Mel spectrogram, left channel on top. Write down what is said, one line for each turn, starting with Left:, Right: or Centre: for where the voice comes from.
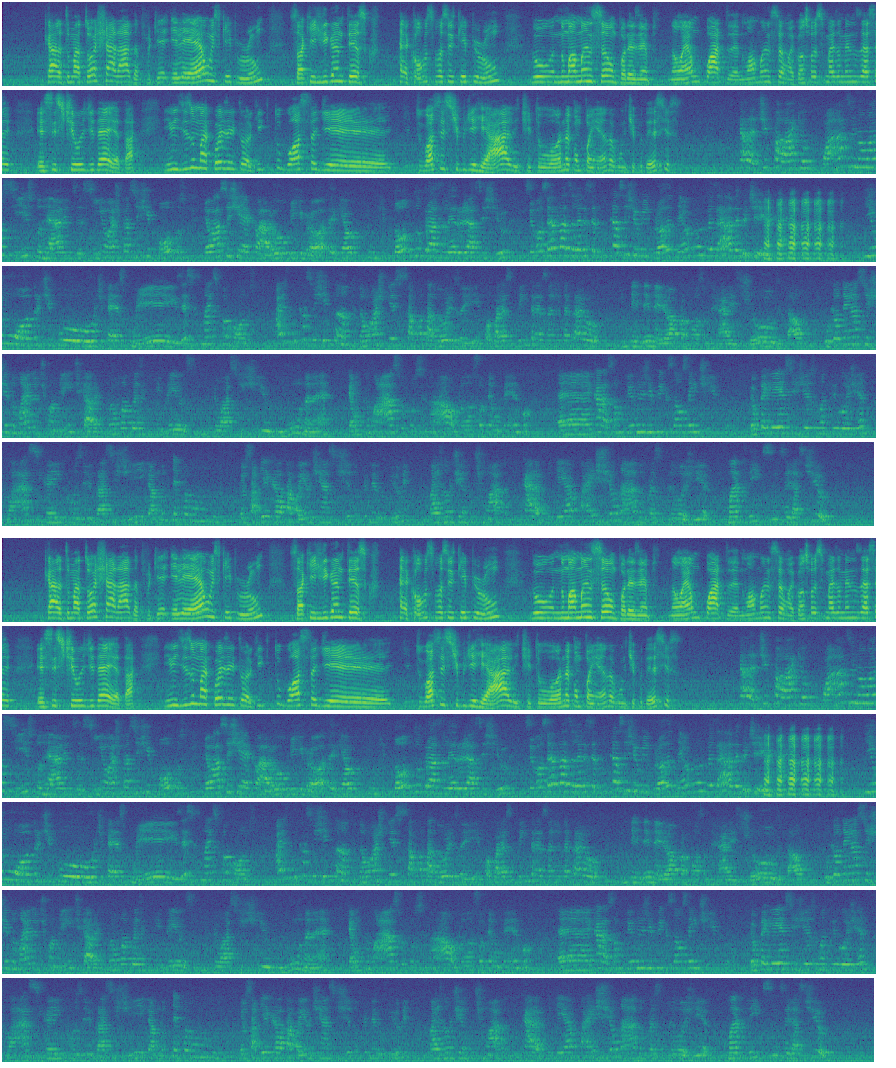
Right: Cara, tu matou a charada, porque ele é um escape room, só que gigantesco. <laughs> É como se fosse um escape room do- numa mansão, por exemplo. Não é um quarto, é numa mansão. É como se fosse mais ou menos essa, esse estilo de ideia, tá? E me diz uma coisa, Heitor, o que que tu gosta de, de- Tu gosta desse tipo de reality? Tu anda acompanhando algum tipo desses?
Left: Cara, te falar que eu quase não assisto realities assim, eu acho que eu assisti poucos. Eu assisti, é claro, o Big Brother, que é o, o que todo brasileiro já assistiu. Se você é brasileiro e você nunca assistiu o Big Brother, tem alguma coisa errada contigo.
Right: <laughs>
Left: E um outro, tipo, o de férias com ex, esses mais famosos. Mas nunca assisti tanto. Então, eu acho que esses sabotadores aí, pô, parece bem interessante até para eu entender melhor a proposta dos reality shows e tal. O que eu tenho assistido mais ultimamente, cara, que foi uma coisa que me veio assim, que eu assisti o Duna, né? Que é um filmaço, por sinal, que lançou tem um tempo. É, cara, são filmes de ficção científica. Eu peguei esses dias uma trilogia clássica, inclusive, para assistir, que há muito tempo eu não, eu sabia que ela estava aí, eu tinha assistido o primeiro filme, mas não tinha continuado. E, cara, fiquei apaixonado por essa trilogia. O Matrix, você já assistiu?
